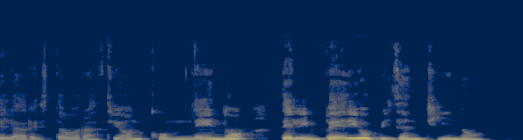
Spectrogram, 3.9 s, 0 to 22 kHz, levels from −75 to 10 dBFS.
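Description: From 0.41 s to 3.74 s the level climbs steadily by about 10 dB: automatic gain rising, where the gain control judged the input too quiet and kept raising its gain over more than three seconds. The speech and the background noise swell together at the same rate. That shared rise tells it apart from a talker moving closer to the microphone, which would lift the voice while leaving the room noise roughly where it was.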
